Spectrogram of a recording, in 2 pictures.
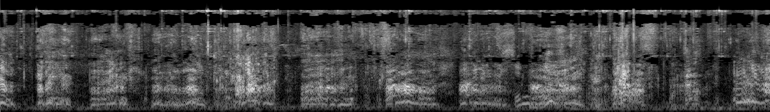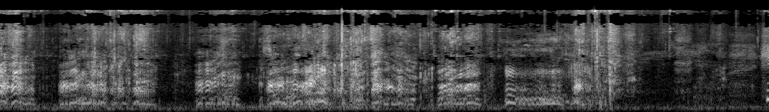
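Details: A Mini Dachshund and a Boston Terrier at frisbee time, tussling over the toy with rough, throaty play-growls in pulsing bursts about one to two per second, briefly pausing, for around fifteen seconds; a person's voice eggs them on.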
